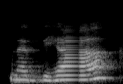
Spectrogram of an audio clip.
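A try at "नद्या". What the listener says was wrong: Not dhya. Nadya. Alpa prana.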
